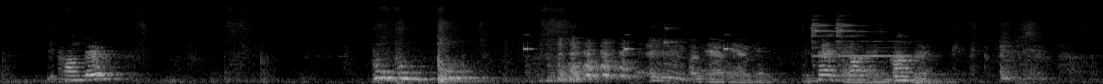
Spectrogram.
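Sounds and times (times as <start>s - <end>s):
people shuffling feet: 1.3s - 5.2s, 9.4s - 11.0s
person speaking: 6.8s - 9.6s.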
